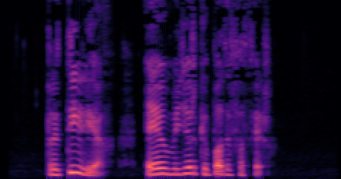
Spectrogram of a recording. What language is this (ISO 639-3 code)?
glg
